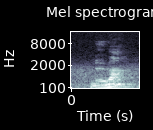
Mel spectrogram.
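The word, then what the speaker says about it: Pneuma: So for me, track two, Numa. – Numa. – Yeah. Silent P.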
